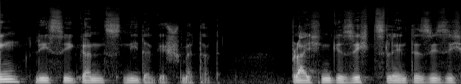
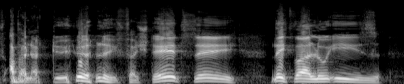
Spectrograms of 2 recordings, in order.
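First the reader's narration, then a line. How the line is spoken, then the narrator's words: Calling out. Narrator (German): Roland rief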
